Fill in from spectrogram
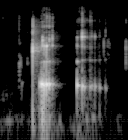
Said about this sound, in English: It's like my attraction thing. So I attract females. Oh, like my burping? Yeah, it's my mating call.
